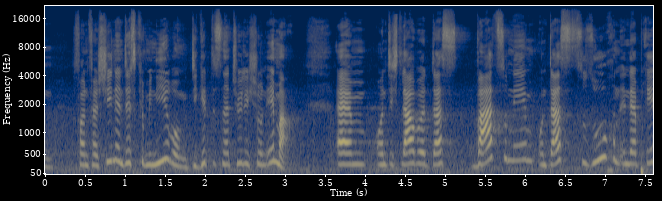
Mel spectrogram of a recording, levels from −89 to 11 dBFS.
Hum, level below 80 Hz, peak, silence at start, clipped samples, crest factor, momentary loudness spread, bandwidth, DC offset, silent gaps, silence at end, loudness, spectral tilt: none; -54 dBFS; -8 dBFS; 0 s; under 0.1%; 20 dB; 10 LU; over 20 kHz; under 0.1%; none; 0 s; -27 LUFS; -3 dB/octave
